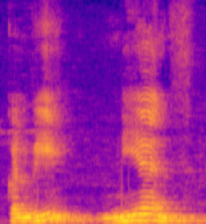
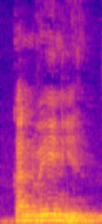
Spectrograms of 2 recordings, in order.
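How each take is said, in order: First: The second vowel is a long 'ee' sound. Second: The second vowel is a short 'eh' sound. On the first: The speaker calls it right. "लेकिन उच्चारण शुद्ध होगा कन्वीनियंस" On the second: The speaker calls it wrong. "कुछ लोग कन्वेनियंस पढ़ देते हैं"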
